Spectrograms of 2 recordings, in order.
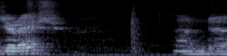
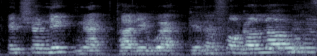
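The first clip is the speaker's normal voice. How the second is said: emphatic punchline; 4 semitones higher, 6 dB louder than usual. Acted. Manageress announcing her verdict on the ornament, an emphatic rising punchline. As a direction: build louder and higher to the last word.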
